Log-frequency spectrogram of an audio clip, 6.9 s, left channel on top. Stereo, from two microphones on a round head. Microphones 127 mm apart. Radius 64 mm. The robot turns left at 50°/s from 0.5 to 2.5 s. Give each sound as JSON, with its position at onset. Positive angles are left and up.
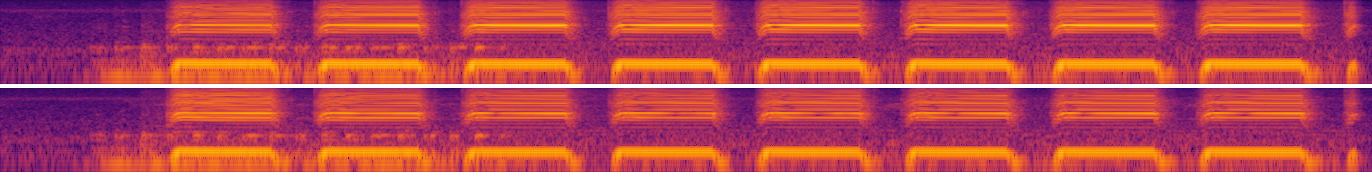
{"t": 0.7, "sound": "a phone buzzing", "azimuth_deg": -145, "distance_m": 0.8}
